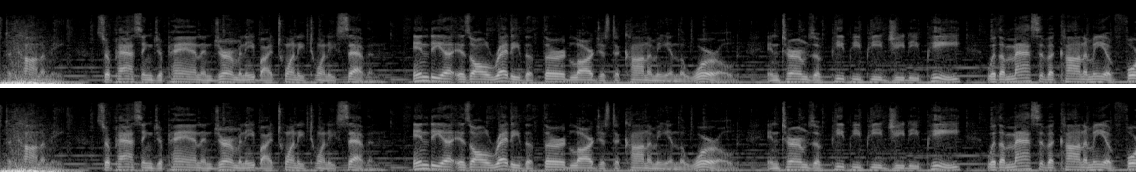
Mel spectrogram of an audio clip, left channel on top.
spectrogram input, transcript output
economy, surpassing Japan and Germany by 2027. India is already the 3rd largest economy in the world in terms of PPP GDP, with a massive economy of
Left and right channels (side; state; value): both; identical; correlation 1.00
